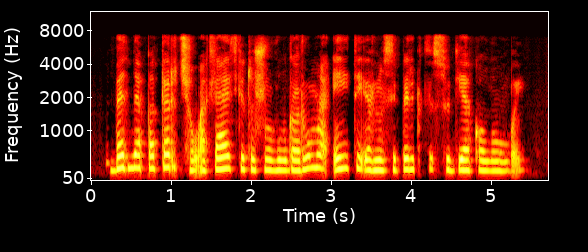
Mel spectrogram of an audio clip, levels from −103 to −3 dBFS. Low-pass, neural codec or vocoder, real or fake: 7.2 kHz; codec, 16 kHz, 2 kbps, FreqCodec, larger model; fake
